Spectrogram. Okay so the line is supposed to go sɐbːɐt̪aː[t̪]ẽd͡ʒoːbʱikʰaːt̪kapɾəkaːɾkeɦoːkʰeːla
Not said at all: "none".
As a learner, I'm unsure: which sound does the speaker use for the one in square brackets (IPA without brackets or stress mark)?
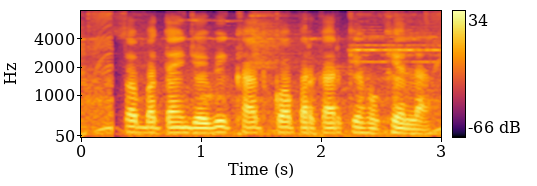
none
